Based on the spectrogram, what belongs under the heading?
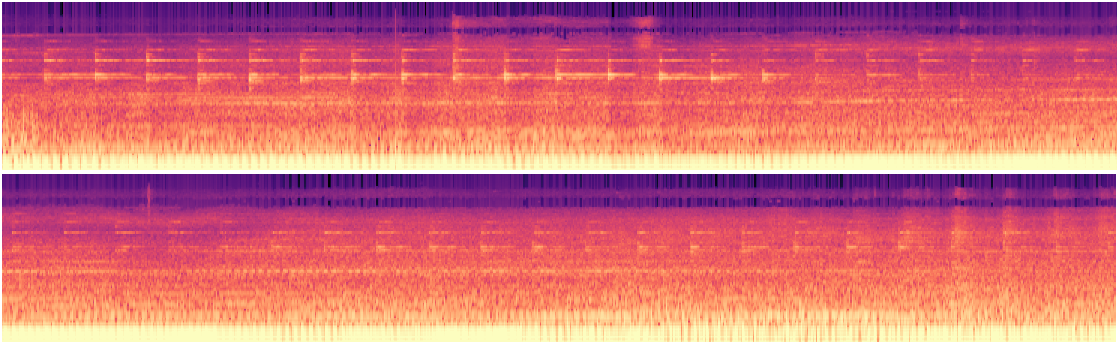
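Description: Norfolk Southern freight train's diesel locomotives passing close by with a heavy, steady low engine rumble, the grade-crossing bell ringing about twice a second over it. The bell fades under the train for a while in the middle, and covered hopper cars rumble past near the end.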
